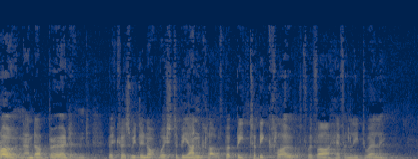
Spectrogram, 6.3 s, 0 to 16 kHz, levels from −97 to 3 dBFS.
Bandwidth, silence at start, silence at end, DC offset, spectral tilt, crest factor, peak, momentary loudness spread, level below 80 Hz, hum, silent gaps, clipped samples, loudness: 13.5 kHz; 0 s; 0.15 s; under 0.1%; -7 dB/octave; 22 dB; -12 dBFS; 10 LU; -62 dBFS; none; none; under 0.1%; -35 LUFS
